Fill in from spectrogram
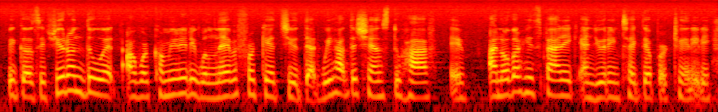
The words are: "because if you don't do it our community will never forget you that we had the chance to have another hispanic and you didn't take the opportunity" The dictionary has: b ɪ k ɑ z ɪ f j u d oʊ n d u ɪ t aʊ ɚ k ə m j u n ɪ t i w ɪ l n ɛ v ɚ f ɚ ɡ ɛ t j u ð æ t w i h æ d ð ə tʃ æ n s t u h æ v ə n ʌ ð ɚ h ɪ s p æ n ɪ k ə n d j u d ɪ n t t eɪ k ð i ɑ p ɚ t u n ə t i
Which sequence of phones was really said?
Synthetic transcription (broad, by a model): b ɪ k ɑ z ɪ f j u d oʊ n d u ɪ t aʊ ɚ k ə m j u n ɪ t i w ɪ l n ɛ v ɚ f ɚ ɡ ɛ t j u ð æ t w i h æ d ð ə tʃ æ n s t u h æ v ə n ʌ ð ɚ h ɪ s p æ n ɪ k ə n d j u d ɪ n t t eɪ k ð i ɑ p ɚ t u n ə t i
